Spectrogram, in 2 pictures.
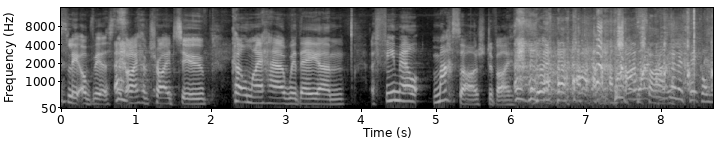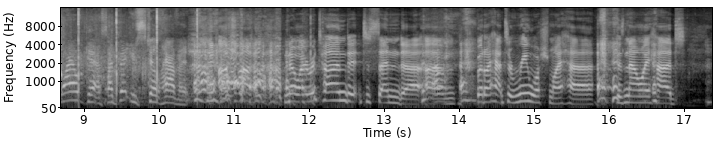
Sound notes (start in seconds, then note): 6.0 laughter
